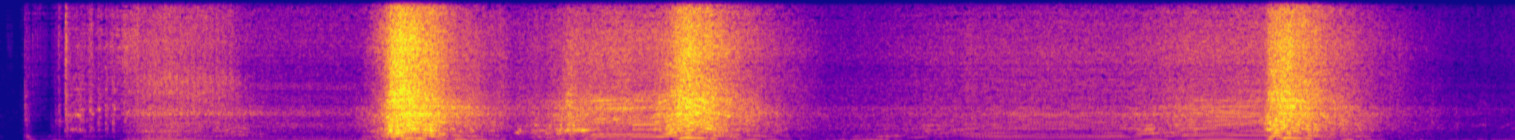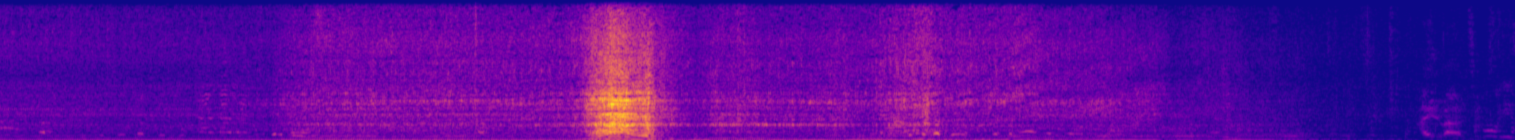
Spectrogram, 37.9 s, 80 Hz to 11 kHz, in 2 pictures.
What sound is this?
recorded with a Zoom H6 in Stereo directly above the engine of the standing car.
